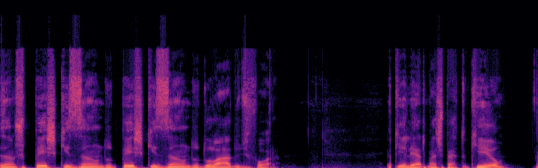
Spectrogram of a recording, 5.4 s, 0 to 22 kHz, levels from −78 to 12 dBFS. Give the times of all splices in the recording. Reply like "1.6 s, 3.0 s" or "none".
1.1 s, 3.9 s, 4.2 s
